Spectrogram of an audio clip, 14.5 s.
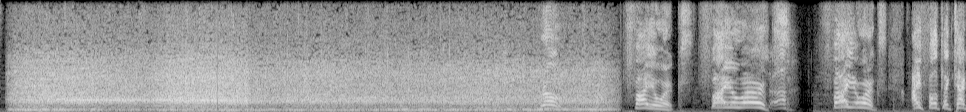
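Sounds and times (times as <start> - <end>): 
huge stadium crowd roaring and cheering: 0.0 - 9.4
whoops and applause: 0.1 - 9.1
speech: 9.7 - 11.9, 12.5 - 14.4.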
